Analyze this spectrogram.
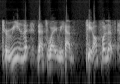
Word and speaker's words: Theresa: the th1 this morning especially the one where the t is capital the H is silent that's why we have the river temps that's why we have Thailand that's why we have Theresa that's why we have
